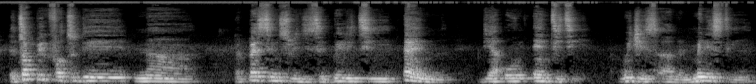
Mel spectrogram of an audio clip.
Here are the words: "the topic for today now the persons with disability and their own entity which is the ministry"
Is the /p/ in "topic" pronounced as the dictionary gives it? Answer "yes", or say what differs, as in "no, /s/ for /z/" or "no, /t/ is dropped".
yes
